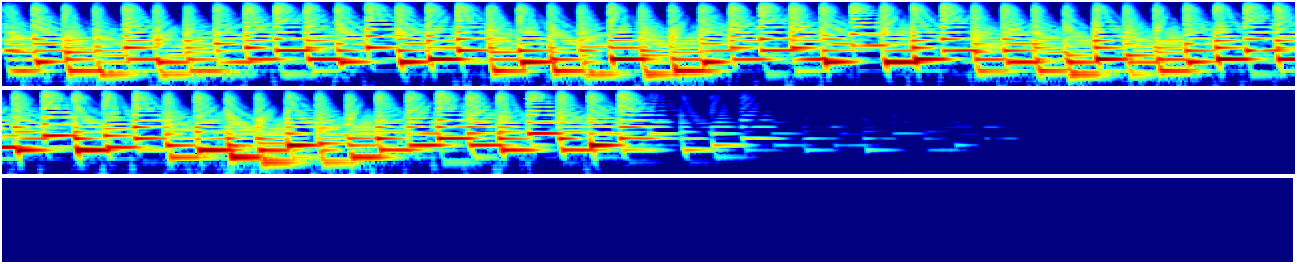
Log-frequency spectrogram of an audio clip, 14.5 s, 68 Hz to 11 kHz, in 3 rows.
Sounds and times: synth 0:00.0 - 0:07.9

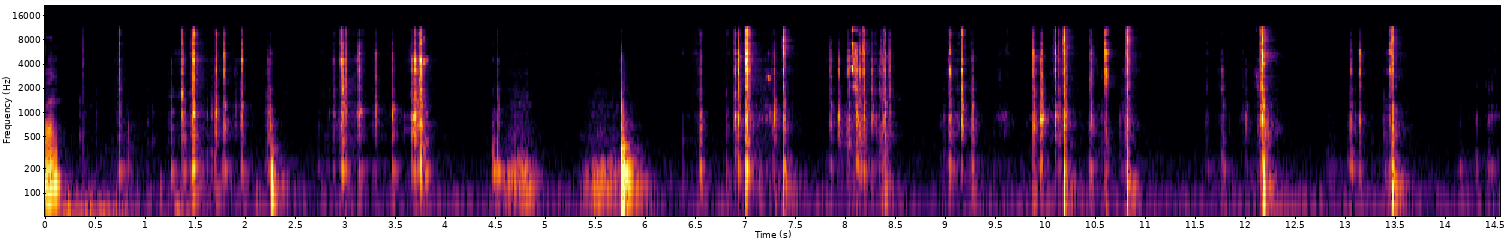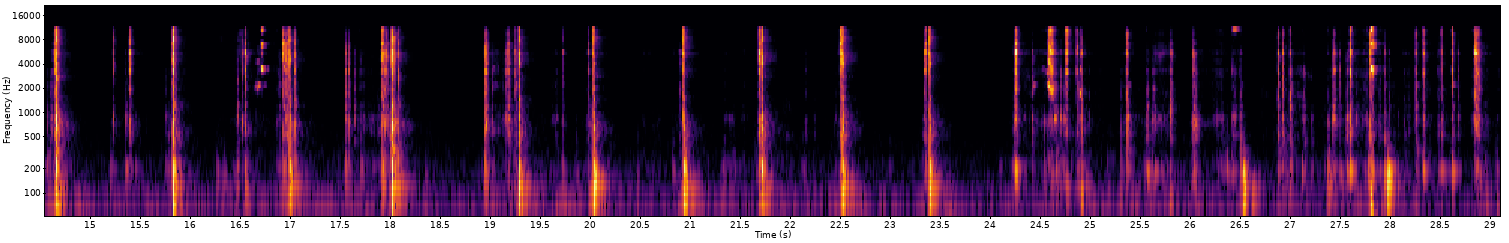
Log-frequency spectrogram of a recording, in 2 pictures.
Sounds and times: wood drawers open close 0:04.5 - 0:06.0

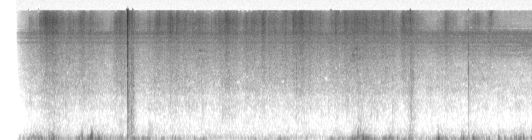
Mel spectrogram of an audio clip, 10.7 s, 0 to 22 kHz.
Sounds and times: dry rustling sound 0:00.5 - 0:10.0

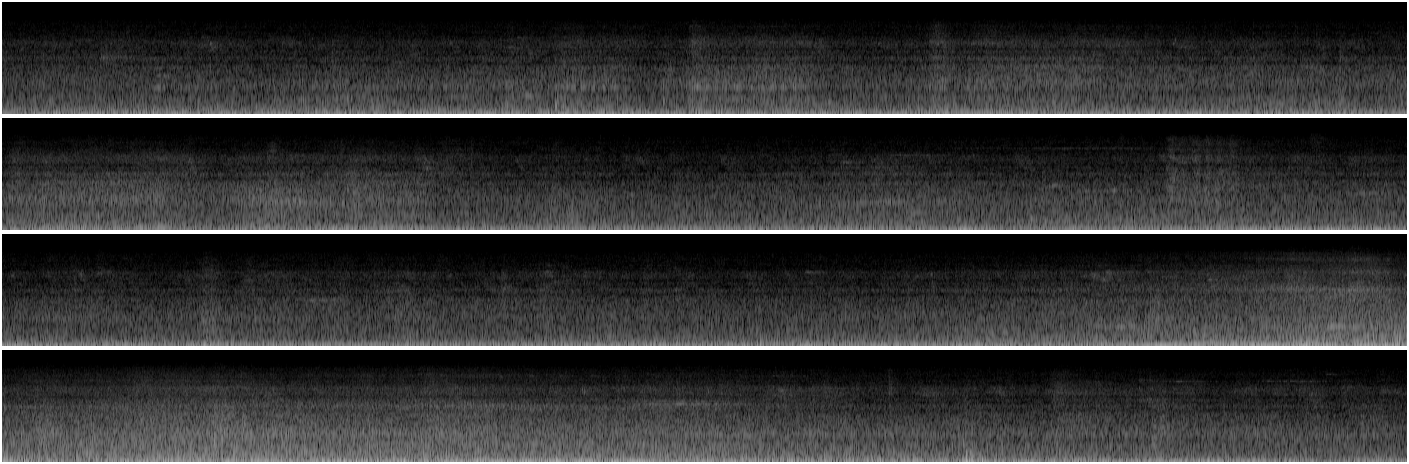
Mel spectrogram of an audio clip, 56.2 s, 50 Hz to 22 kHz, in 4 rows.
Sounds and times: cars passing by 0:00.0 - 0:56.2
city rumble 0:00.0 - 0:56.2
front door of the building across the street opening and closing 0:00.0 - 0:56.2
sparrows singing on the trees 0:00.0 - 0:56.2
trains going from and to the station 0:00.0 - 0:56.2

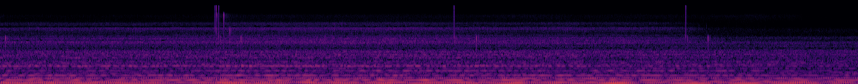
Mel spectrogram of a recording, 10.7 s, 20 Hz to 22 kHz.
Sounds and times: d bass 0:00.0 - 0:10.7

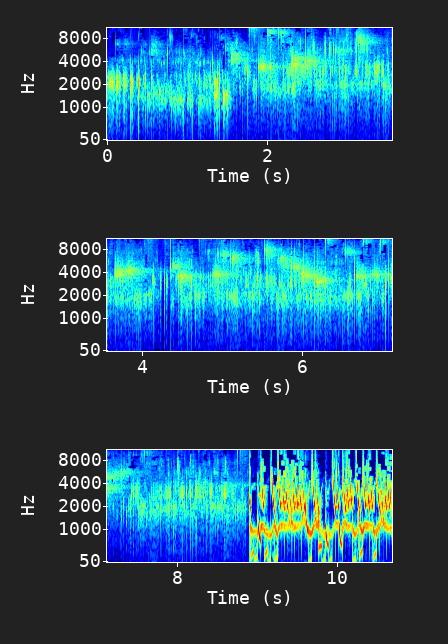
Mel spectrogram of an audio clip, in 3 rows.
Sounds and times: trainlet synthesis 0:08.9 - 0:10.6

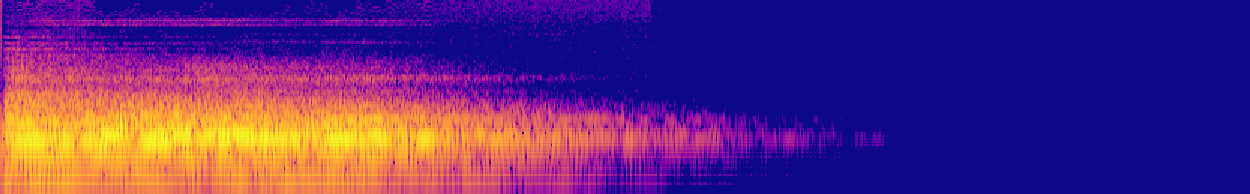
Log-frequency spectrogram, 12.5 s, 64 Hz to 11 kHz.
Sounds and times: Horn 0:00.0 - 0:06.5

